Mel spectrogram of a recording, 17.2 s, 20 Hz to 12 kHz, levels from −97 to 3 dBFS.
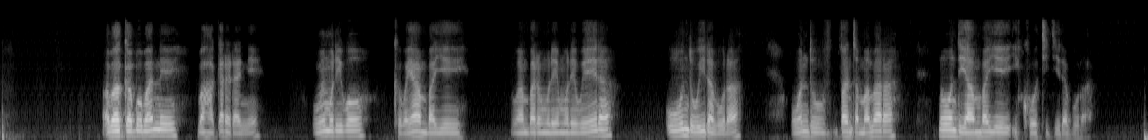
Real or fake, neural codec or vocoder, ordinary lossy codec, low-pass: fake; codec, 16 kHz, 0.9 kbps, LongCat-Audio-Codec; MP3, 64 kbps; 7.2 kHz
